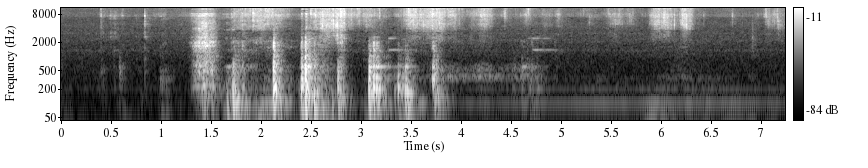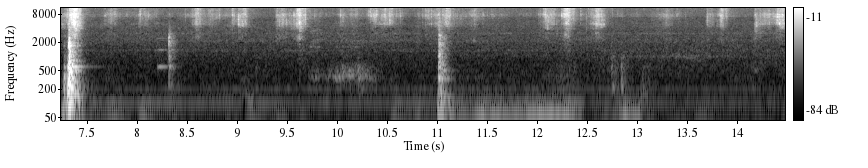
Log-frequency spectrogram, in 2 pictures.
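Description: Handling noises at a gas hob: a couple of seconds of light knocks and rustles, then a faint steady low hum broken by two single sharp clicks.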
